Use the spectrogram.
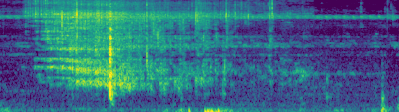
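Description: Potato and egg batter for a Spanish omelette is poured into hot oil in a pan and frying, a soft hissing sizzle with a few faint spatters and clinks, close and quiet, with no talk.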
